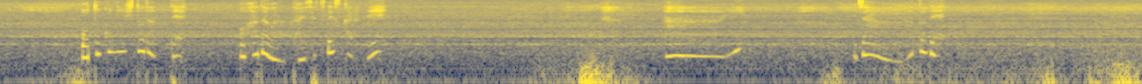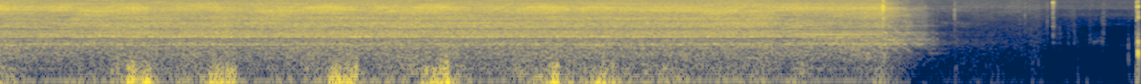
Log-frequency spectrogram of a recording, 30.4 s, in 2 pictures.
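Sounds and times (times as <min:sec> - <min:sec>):
hair dryer drying hair in a salon: 0:00.0 - 0:28.8
speech: 0:01.1 - 0:02.6, 0:03.2 - 0:05.3, 0:08.9 - 0:09.4, 0:11.5 - 0:12.8.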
